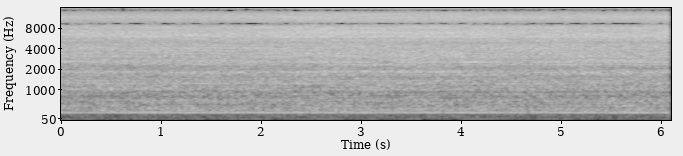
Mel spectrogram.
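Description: Handheld hair dryer blowing steadily onto the scalp, a rush of air over a steady motor hum. It is speeding the drying of freshly applied hair-system bond adhesive.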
